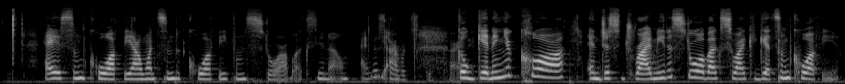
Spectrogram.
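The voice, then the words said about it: Put-on New Jersey accent. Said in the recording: “I could do a New Jersey accent pretty well. New Jersey ... That pretty good.”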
